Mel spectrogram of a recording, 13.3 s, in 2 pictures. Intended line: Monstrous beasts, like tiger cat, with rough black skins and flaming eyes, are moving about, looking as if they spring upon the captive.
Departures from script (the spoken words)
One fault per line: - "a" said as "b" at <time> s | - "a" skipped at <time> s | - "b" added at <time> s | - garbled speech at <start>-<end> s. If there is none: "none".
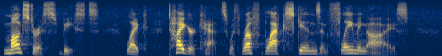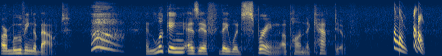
- "cat" said as "cats" at 2.9 s
- "and" added at 8.8 s
- "would" added at 10.1 s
